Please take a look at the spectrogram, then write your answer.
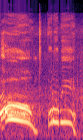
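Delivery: put-on very high, playful girl's answer; hammed-up girl reply; mock girl reply. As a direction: answer brightly in a comic high voice. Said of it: "they just".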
